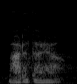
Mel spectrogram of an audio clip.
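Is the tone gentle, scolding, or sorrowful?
gentle. The name is said quietly and softly. The caller is lovingly comforting her. The speaker calls it right. "조용히 그리고 잔잔히 그 이름을 불러주시는"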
